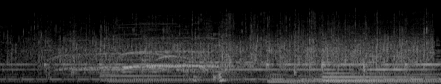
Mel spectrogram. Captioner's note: applause; upbeat music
